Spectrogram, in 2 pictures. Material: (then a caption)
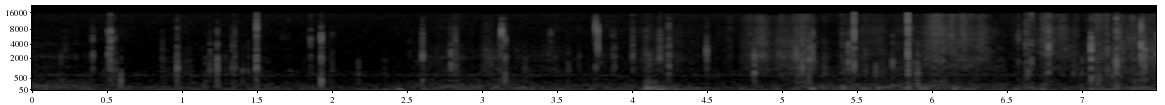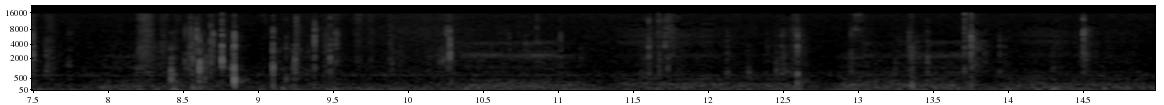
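Fabric. A red fabric plush crinkle toy, held horizontally in both hands, is squeezed and scratched with the fingertips, giving quiet, bright crinkling and crackling with sharp, short clicks scattered throughout. The crinkles swell into a denser, louder rustle in the middle, then settle back to sparse crackles and soft scratching.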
